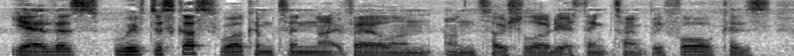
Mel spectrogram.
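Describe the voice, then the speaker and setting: Australian man, medium pitch, podcast interviewer, casual chat, studio setting. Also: steady tone, normal speed, darkish tone. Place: radio studio.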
